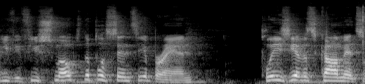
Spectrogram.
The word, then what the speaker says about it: Placencia: want to be clear it's not placenta no matter how many times you're tempted to pronounce it that way and every time i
